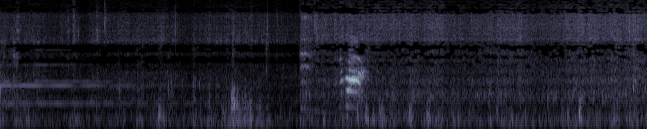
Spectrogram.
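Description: A pair of bullocks splash and squelch through wet mud and water.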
